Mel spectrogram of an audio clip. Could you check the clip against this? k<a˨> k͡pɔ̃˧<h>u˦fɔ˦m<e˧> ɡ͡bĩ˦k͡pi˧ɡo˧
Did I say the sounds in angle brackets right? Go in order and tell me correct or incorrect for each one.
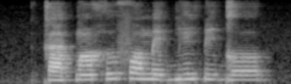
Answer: correct, correct, correct

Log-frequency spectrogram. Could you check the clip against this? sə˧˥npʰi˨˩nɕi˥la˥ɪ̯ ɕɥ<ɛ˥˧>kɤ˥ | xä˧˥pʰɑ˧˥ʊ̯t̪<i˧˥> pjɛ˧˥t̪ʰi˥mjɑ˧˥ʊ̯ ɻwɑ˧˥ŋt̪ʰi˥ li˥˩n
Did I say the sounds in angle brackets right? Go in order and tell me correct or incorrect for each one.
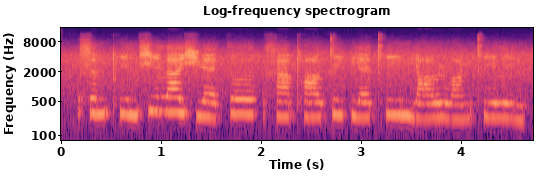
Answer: incorrect, incorrect

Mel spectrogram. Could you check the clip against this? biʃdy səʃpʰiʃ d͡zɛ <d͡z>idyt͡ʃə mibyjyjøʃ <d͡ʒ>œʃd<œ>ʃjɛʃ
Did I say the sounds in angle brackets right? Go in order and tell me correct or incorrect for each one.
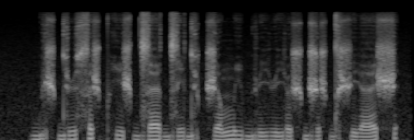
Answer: correct, correct, incorrect

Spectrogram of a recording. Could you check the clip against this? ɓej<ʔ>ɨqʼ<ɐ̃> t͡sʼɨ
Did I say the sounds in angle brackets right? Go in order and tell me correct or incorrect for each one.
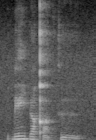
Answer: correct, correct

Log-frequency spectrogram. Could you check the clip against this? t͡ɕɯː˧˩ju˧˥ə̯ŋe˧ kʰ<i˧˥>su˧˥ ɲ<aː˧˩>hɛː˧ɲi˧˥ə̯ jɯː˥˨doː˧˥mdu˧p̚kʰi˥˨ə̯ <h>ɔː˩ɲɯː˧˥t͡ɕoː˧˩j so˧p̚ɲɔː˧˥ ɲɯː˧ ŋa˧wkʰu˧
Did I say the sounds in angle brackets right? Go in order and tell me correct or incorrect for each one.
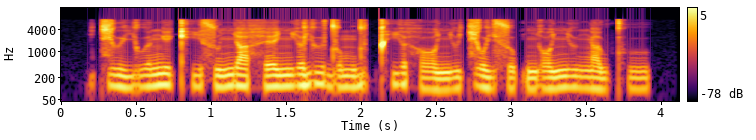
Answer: incorrect, correct, correct

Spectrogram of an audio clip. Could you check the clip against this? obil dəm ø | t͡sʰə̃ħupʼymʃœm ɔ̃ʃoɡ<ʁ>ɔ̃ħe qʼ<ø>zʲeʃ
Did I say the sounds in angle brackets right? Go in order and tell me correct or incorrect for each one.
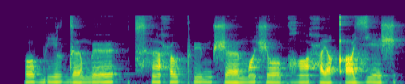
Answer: correct, correct

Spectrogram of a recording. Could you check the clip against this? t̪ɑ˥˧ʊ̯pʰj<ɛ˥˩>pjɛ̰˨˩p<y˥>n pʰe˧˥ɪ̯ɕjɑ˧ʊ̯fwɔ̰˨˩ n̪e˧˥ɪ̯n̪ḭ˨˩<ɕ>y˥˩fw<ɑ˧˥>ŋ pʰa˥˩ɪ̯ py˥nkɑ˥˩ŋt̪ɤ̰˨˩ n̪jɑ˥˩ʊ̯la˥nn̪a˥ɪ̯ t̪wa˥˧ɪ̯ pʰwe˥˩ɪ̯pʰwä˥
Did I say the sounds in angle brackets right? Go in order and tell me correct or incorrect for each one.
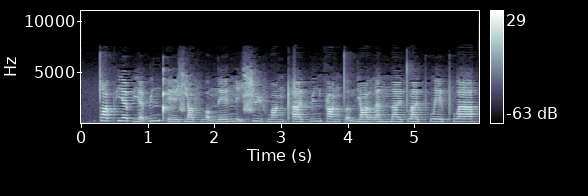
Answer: correct, correct, correct, correct

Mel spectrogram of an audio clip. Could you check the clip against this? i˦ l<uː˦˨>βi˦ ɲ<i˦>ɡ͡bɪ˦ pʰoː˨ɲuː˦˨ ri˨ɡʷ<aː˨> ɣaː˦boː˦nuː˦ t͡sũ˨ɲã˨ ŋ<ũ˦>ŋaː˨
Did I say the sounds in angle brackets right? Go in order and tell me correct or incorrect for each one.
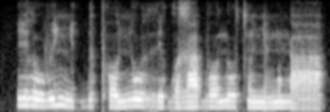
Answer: incorrect, incorrect, incorrect, correct

